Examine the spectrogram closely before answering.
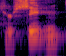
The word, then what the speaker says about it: quercetin: The pith contains large amounts of polyphenols and also phytonutrients, including a compound that you've heard about, quercetin, sometimes pronounced quercetin, that is present in the pith of citrus.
